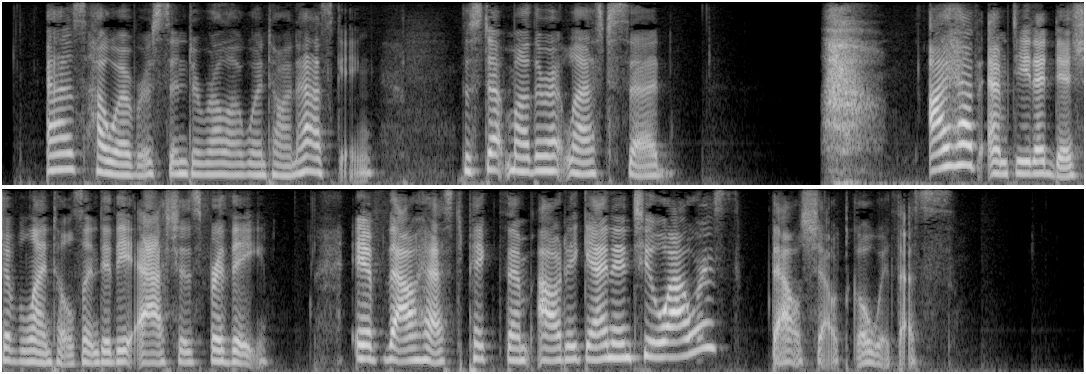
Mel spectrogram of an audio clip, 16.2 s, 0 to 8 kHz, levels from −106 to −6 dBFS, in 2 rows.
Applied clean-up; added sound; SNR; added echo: none; none; none; none.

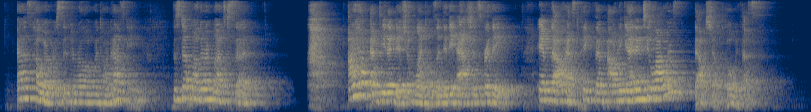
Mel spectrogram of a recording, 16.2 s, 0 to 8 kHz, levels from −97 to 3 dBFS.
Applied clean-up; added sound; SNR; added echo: none; none; none; reverberation time 1.1 s.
